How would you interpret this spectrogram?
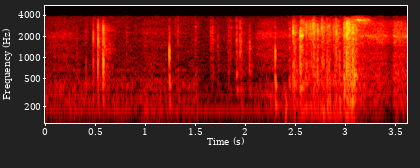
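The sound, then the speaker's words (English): A deck of cards being shuffled before cards are pulled, with quick papery riffles and soft flicking taps building into a denser, louder burst near the end, no voices present. “after the third shuffle, Michigan Girl, I'm going to ask you to tell me when to stop thumbing through the deck”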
